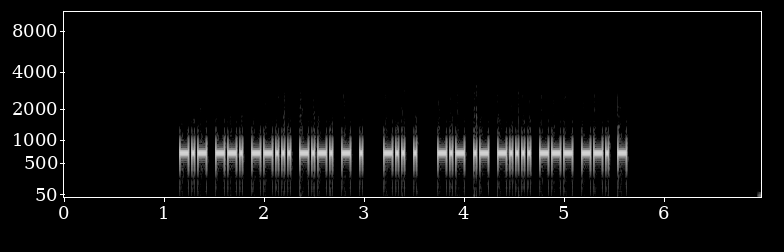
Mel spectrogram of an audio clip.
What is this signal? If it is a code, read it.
Morse code, heard as a keyed tone, about 37 wpm, 700 Hz. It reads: KG7CTE DE KA6OGT
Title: USA Callsign DE Callsign - 6 Characters - 40wpm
